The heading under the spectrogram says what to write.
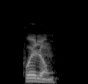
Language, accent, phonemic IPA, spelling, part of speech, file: French, France, /pwa.lɔ̃/, poêlon, noun, LL-Q150 (fra)-poêlon.wav
- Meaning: Type of casserole (cooking pot)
